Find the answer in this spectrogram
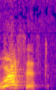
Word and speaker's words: Worcester: But it's spelled W-O-R-C-E-S-T-E-R. Worcester.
